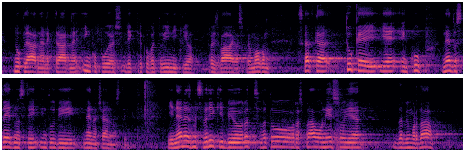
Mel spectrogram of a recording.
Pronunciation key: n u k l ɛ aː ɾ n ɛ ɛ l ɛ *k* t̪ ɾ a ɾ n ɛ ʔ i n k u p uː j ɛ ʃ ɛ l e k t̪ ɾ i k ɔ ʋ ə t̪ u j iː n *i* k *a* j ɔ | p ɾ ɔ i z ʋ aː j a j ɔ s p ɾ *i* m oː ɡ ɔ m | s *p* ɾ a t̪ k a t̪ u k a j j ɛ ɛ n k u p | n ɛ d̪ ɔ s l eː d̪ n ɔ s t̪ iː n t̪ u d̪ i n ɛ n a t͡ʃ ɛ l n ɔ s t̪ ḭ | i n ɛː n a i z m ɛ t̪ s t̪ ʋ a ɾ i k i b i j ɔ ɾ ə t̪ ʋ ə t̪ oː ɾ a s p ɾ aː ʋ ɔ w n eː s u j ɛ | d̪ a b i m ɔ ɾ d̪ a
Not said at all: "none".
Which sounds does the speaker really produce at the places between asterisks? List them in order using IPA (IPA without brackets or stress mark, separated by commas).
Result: k, i, i, ɛ, k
